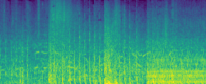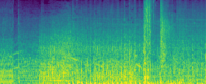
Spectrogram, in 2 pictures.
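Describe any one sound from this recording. Rifle shots crack sharply now and then.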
